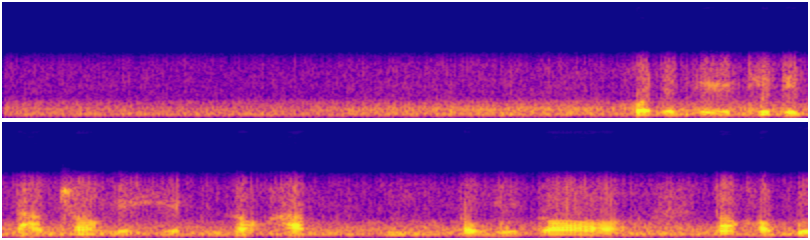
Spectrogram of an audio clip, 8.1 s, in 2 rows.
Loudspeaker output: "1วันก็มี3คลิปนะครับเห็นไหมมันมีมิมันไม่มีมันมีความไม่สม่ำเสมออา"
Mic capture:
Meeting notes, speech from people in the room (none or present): present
